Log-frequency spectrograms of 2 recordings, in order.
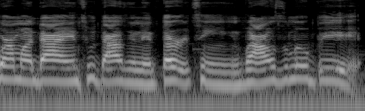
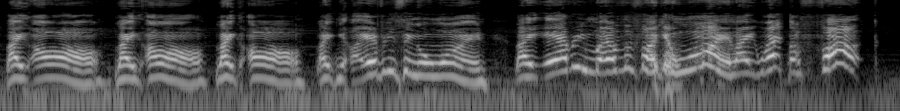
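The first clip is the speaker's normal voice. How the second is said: loud, rising exasperated plea; imitating an exasperated plea to God, building louder; questioning God; 4 semitones higher, 4 dB louder than usual. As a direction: demand answers from God, getting louder. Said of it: "sometimes I be questioning God".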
